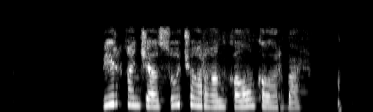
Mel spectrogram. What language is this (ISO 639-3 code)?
kir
